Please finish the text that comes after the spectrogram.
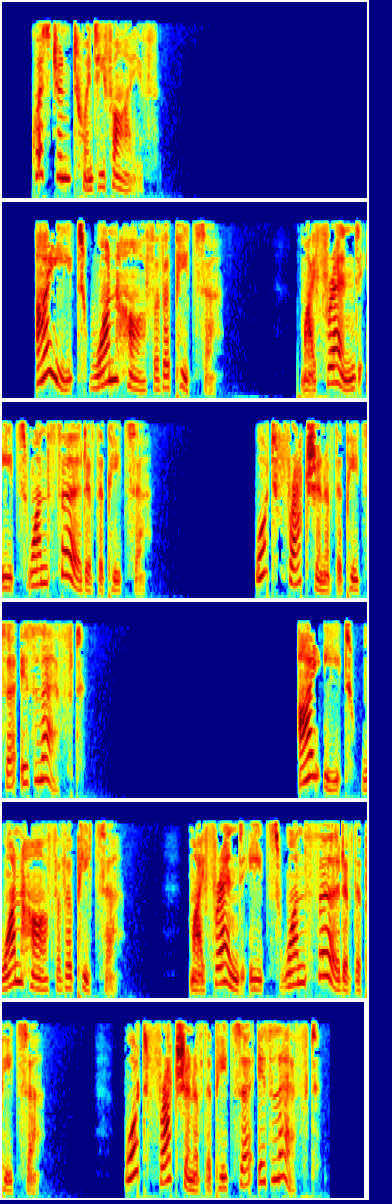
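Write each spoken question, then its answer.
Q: What fraction of the pizza is left?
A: 1/6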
